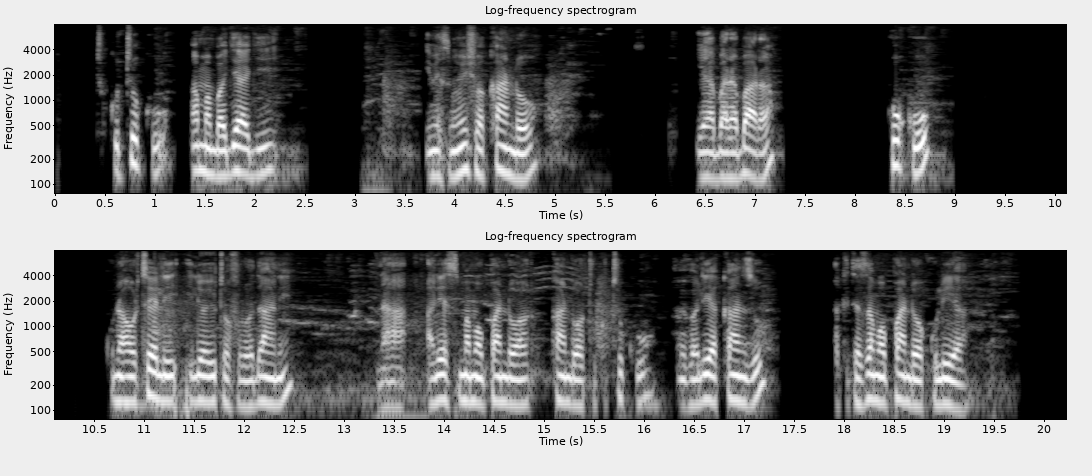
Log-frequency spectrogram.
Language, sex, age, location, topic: Swahili, male, 36-49, Mombasa, government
